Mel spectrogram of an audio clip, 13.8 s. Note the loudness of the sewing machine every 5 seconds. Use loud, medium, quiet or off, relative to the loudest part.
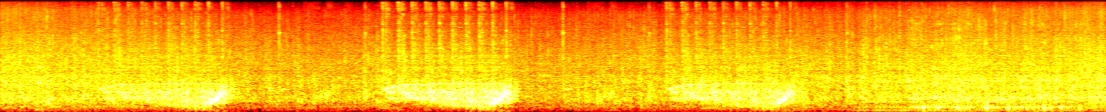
loud, loud, medium.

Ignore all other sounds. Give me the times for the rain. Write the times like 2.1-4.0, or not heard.
0.0-13.7.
